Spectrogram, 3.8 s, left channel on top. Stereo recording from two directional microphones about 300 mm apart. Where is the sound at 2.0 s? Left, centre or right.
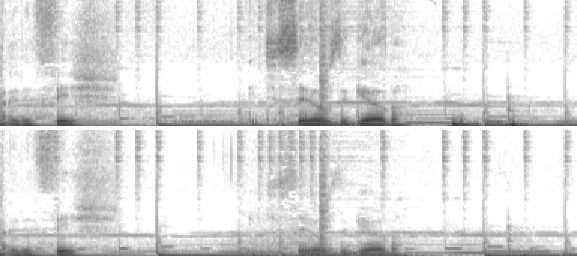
Centre.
